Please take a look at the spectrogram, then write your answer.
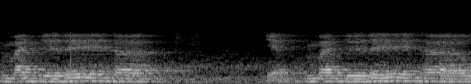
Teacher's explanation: dibaca dengan ro yang dibaca tarkik, ya, dibaca tarkik tipis. Kemudian dibaca dengan imalah, dibaca dengan miring. · Kemudian dibaca dengan imalah, dibaca dengan miring. Jadi bukannya bukannya bersuara fathah yang umum, tapi dia dibaca dengan miring, imalah.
